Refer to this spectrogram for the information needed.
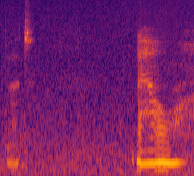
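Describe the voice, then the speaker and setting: Gentle vampire woman, performed by an actress, intimate roleplay audio, breathy and hesitant, unhurried delivery, faint noise behind. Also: a little high, completely flat delivery, heavily acted. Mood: tender, wistful. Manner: soft, hesitant, breathy half-whispers. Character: gentle, bashful female vampire in monstrous true form, lovestruck.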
